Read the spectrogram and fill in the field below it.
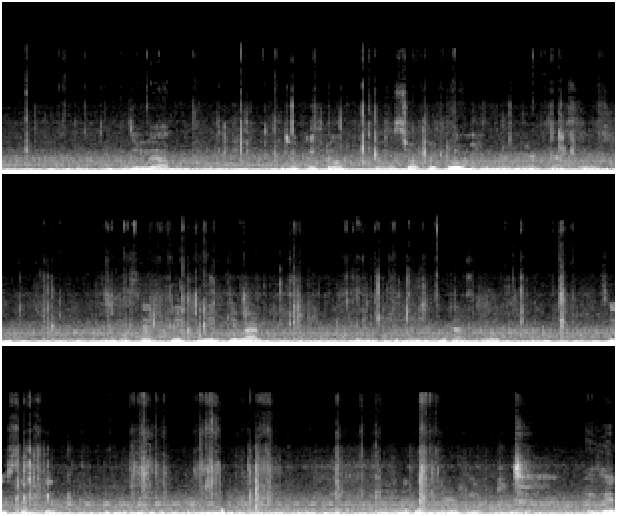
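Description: Plastic candy wrappers crinkle and rustle as they are handled close by.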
